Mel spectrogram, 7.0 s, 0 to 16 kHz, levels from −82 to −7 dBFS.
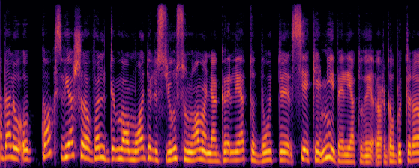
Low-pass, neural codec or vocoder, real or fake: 14.4 kHz; codec, 32 kHz, 1.9 kbps, SNAC; fake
